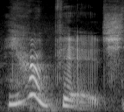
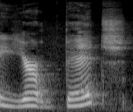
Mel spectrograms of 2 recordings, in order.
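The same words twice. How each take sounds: First: It is said in a playful, joking tone. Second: It is said in a hostile, aggressive tone.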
